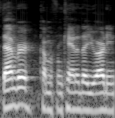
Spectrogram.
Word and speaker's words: Denver: say my name and I'm like like the city Denver like that might be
